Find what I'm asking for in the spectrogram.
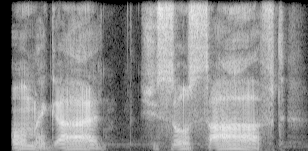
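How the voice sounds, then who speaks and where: A man puts on a character voice. It sounds raspy. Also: very deep, low pitch for a man. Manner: cooing; soft, gentle.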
